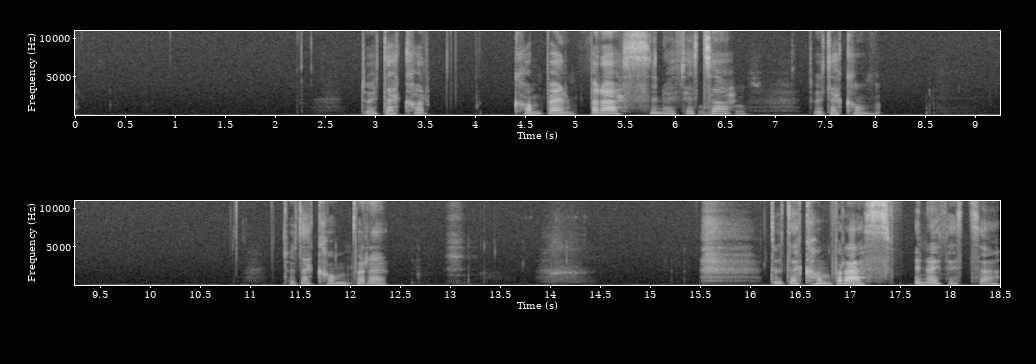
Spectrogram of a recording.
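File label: "corbenfras" Welsh, spoken word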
